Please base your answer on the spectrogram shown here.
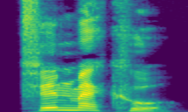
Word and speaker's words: Fionn Mac Cumhaill: little complicated the story of finn mccool yeah finn mccool why have the um why okay i can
